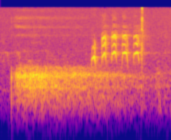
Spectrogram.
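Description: A bird chirping: a quick run of about seven short, high notes lasting about half a second, over a faint steady hiss.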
